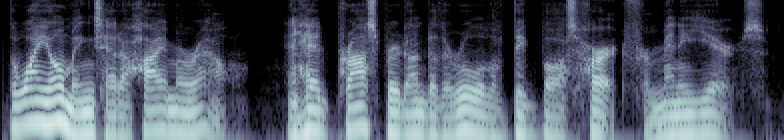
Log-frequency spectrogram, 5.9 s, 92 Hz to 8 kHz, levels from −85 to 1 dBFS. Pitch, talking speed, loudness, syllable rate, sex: 105 Hz, 195 wpm, -18 LUFS, 4.8 syllables/s, male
